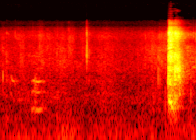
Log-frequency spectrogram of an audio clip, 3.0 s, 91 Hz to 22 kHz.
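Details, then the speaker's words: Single short, sharp sneeze from a 10-week-1-day-old baby girl over low room noise, one of repeated sneezes; parent wonders about a booger; normal infant sneeze. "what's with the sneezes do you have a boogie yeah boogie let me see"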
